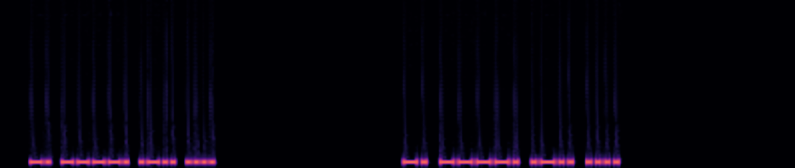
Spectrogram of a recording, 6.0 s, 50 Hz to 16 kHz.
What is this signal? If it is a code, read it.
Morse code, heard as a keyed tone, about 45 wpm, 700 Hz. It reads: N9LH N9LH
